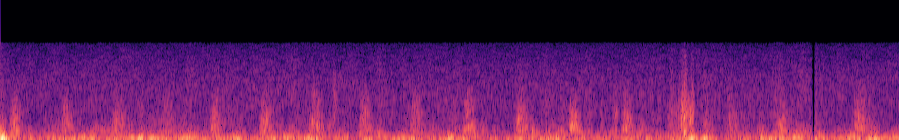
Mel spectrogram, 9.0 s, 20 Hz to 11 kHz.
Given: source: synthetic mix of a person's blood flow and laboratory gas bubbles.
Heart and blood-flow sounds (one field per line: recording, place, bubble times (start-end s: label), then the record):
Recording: Doppler ultrasound of blood flow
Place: subclavian vein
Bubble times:
6.80-6.94 s: bubbles
From the record:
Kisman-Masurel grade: 122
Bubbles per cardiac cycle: 1 to 2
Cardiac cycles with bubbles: 10 to 50%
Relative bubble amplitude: moderate (0.250 to 0.450)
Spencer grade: 2 (many but less than half of the cardiac periods contain bubble signals, singularly or in groups)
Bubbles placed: anywhere in the cardiac cycle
